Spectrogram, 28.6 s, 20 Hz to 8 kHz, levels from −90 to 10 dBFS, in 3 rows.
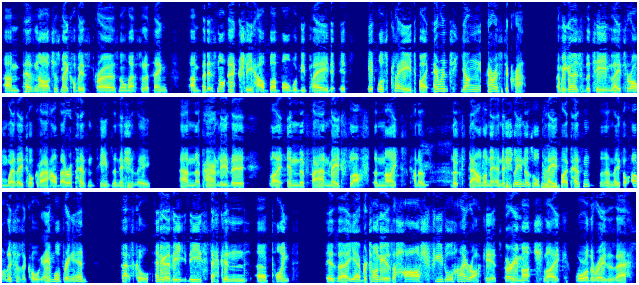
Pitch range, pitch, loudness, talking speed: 125-160 Hz, 140 Hz, -26 LUFS, 235 wpm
